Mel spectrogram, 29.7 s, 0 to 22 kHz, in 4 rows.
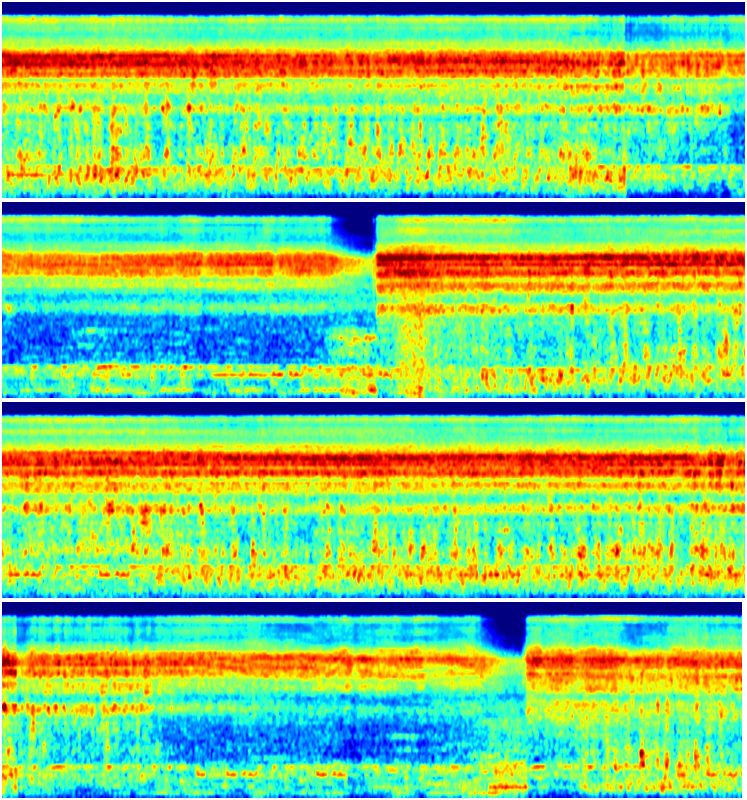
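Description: Hypertherm Powermax1250 G3 plasma torch on a CNC table cutting steel sheet: a steady, loud hiss of the arc and its air jet. The hiss stops briefly and starts again sharply twice, about a third of the way in and again near the end, as the arc goes out and restarts.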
